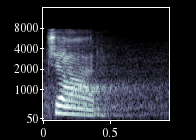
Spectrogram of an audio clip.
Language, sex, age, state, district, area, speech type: Gujarati, female, 45-60, Gujarat, Surat, urban, read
